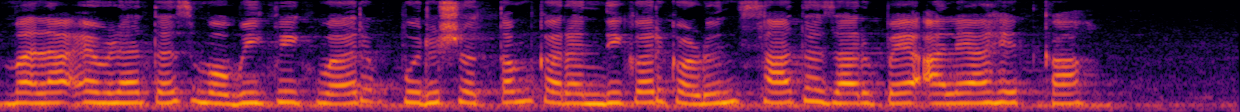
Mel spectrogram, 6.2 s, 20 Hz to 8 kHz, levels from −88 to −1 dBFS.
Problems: constant background noise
